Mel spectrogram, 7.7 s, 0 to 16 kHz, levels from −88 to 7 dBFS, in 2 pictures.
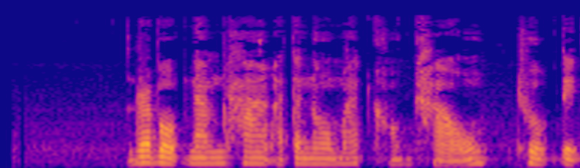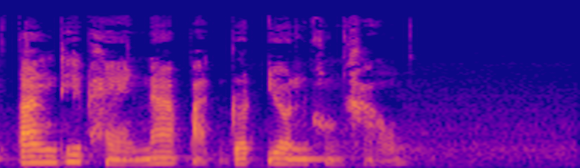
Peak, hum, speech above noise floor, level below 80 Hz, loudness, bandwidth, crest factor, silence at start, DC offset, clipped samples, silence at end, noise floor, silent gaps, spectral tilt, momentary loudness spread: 0 dBFS; none; 33 dB; -62 dBFS; -24 LUFS; 11.5 kHz; 24 dB; 0.85 s; under 0.1%; under 0.1%; 1.2 s; -57 dBFS; none; -6 dB/octave; 12 LU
